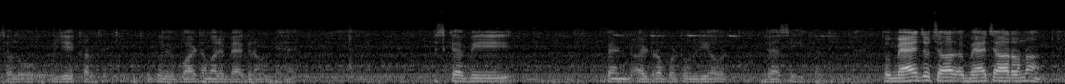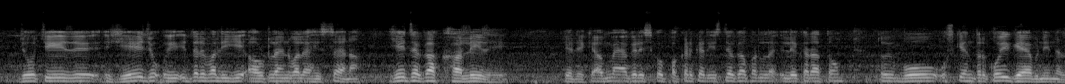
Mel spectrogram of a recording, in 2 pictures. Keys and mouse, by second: 10.6-11.2 drag, 19.0 click.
